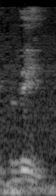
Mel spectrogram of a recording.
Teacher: in Creole, there's a clear shibboleth that distinguishes Creole from French, which is that we don't have rounded vowels. So in most, well, some dialects do have rounded vowels, but most dialects spoken by monolinguals only have, so for bleu, you would say blé.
